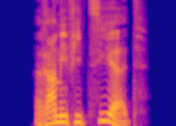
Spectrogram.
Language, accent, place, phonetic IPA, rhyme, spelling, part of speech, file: German, Germany, Berlin, [ʁamifiˈt͡siːɐ̯t], -iːɐ̯t, ramifiziert, verb, De-ramifiziert.ogg
- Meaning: 1. past participle of ramifizieren 2. inflection of ramifizieren: third-person singular present 3. inflection of ramifizieren: second-person plural present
